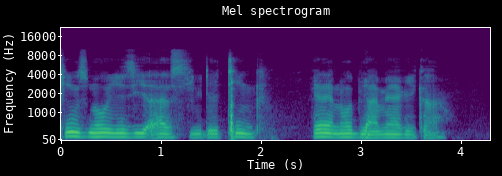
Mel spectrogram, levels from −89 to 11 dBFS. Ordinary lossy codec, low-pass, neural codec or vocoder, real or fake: none; 9.9 kHz; codec, 44.1 kHz, 3.4 kbps, Pupu-Codec; fake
